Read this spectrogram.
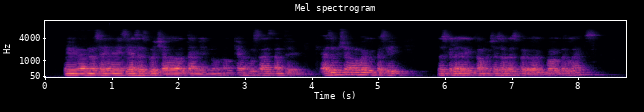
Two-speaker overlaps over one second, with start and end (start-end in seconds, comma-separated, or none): none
